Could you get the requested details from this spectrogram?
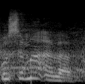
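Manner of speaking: high-pitched mock-worried question; feigned innocent concern. Comic pretending to help the woman he is poisoning, mock concern.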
